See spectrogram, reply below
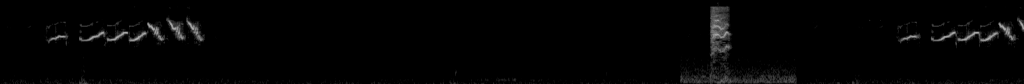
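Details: Double-collared seedeater, tuí-tuí style pure song with a female calling, used to warm up a cold male: two bursts of rapid high whistled notes sweeping upward, rising and quickening, separated by silence and one sharp knock.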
